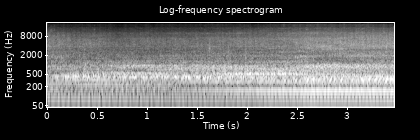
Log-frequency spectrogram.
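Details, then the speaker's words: Camaro SS V8 at salvage auction, coolant reservoir empty, possibly valved exhaust: deep steady V8 burble with slight rise in speed, even firing, no ticks or knocks; healthy exhaust note. "oh wow yeah yeah oh she sounds good let's get you back there hear that exhaust"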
